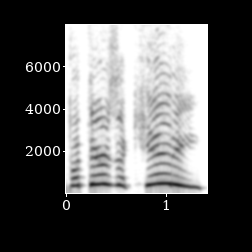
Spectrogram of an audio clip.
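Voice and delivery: put-on very high child voice protesting; little girl protest. Girl protesting to the haunt guide. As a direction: plead like a small girl. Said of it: "And they're like".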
